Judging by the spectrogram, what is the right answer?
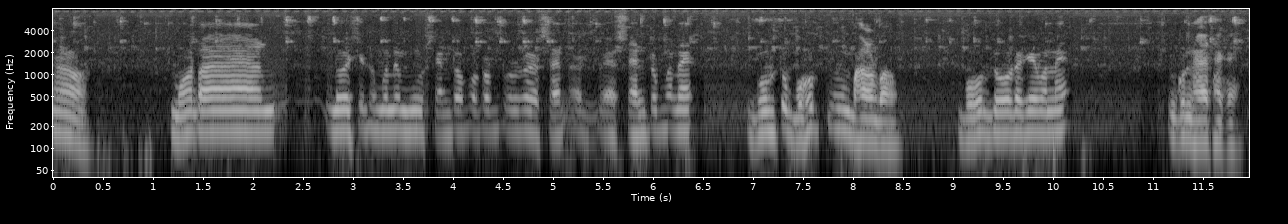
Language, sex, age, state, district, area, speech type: Assamese, male, 45-60, Assam, Jorhat, urban, spontaneous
